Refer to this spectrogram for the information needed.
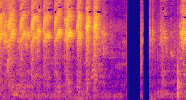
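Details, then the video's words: Pet parakeets tweet in a quick string of about ten bright, buzzy chirps over two seconds, then fall quiet briefly before one more sharp note. "PARAKEETS (Listening To Their Tweets)"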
